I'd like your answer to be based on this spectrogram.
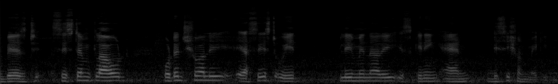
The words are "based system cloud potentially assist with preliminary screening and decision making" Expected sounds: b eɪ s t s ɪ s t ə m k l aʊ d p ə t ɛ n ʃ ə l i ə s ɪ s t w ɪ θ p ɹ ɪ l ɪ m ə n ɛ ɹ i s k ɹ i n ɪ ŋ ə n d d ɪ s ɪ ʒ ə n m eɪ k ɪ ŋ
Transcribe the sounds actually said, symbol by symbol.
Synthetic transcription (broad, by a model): b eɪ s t s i s t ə m k l aʊ d p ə t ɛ n ʃ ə l i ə s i s t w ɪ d p l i m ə n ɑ ɹ i s k i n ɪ ŋ ə n d d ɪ s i ʃ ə n m eɪ k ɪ ŋ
